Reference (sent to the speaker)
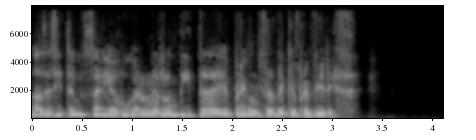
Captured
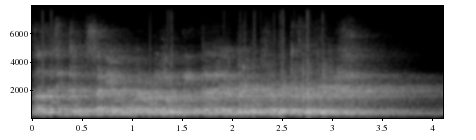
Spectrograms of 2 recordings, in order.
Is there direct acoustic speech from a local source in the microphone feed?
No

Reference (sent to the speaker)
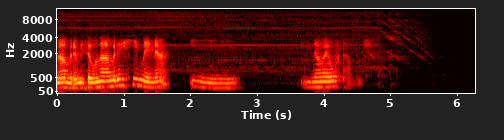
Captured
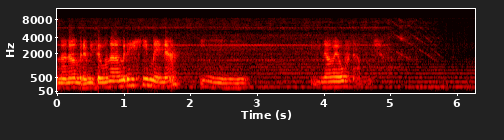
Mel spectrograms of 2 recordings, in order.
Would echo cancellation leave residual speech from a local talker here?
No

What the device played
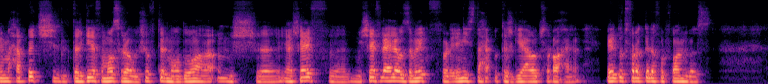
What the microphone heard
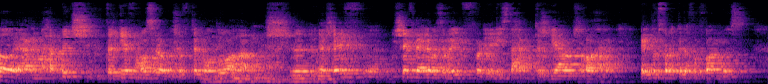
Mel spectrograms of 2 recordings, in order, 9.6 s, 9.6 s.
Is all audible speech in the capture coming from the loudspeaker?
No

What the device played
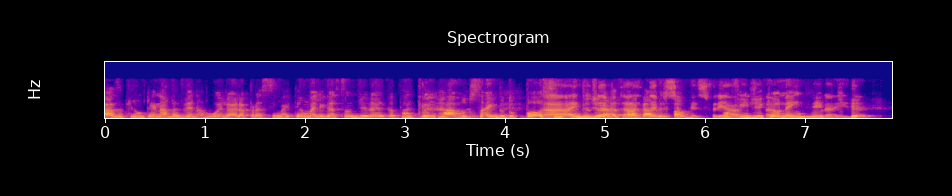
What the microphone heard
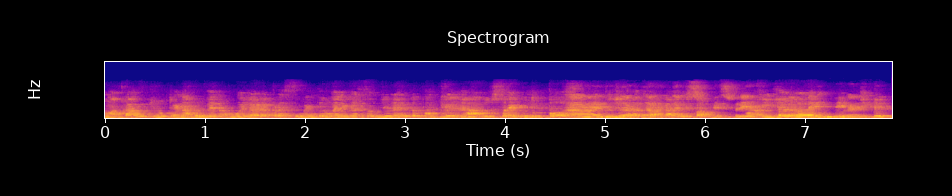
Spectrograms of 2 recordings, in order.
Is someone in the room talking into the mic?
Yes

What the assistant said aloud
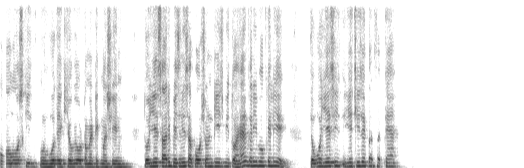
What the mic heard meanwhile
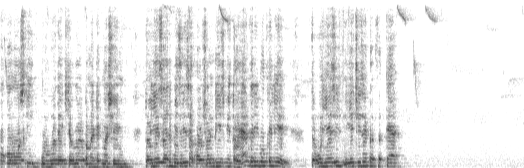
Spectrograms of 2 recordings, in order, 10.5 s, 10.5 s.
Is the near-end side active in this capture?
No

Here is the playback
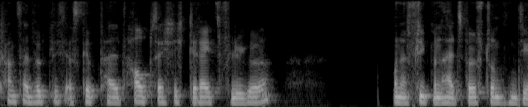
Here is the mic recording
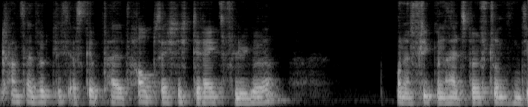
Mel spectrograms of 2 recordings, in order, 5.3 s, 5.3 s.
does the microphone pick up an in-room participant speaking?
No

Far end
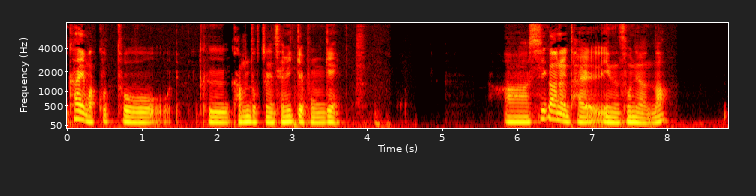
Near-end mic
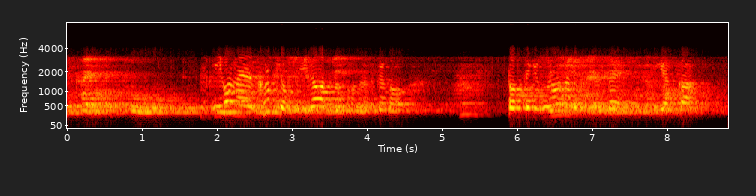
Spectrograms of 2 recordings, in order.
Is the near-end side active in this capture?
Yes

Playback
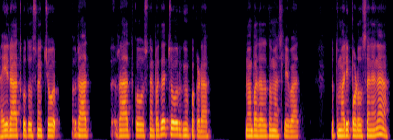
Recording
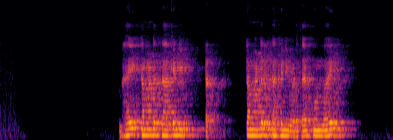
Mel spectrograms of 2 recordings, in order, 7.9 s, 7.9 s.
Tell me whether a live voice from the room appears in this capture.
Yes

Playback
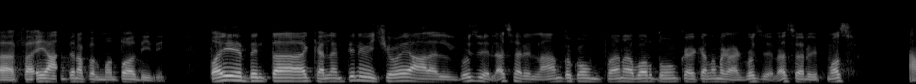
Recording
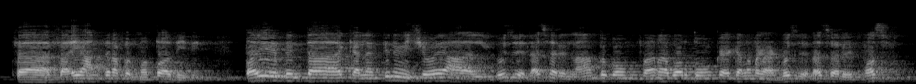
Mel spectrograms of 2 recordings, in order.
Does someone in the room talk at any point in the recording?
No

